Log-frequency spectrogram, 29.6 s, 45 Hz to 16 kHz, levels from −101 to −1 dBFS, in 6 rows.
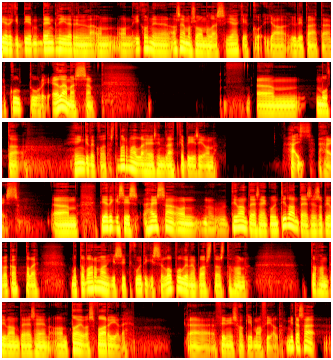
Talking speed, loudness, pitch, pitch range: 95 wpm, -28 LUFS, 95 Hz, 85-110 Hz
